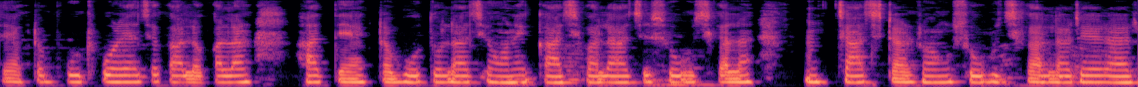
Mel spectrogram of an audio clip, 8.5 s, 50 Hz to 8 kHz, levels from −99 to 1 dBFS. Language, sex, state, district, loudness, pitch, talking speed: Bengali, female, West Bengal, Dakshin Dinajpur, -24 LUFS, 220 Hz, 155 wpm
